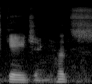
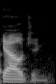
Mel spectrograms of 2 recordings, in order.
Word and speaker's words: gouging: But yeah, by the way, Kamala, it's not price gauging. Price gauging on food. It's price gouging.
